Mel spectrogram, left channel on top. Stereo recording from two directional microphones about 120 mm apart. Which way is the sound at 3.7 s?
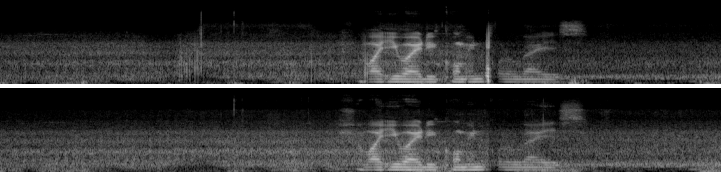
5° right (ahead or behind).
